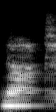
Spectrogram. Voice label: "not", robot vox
